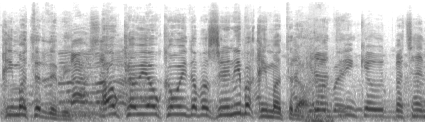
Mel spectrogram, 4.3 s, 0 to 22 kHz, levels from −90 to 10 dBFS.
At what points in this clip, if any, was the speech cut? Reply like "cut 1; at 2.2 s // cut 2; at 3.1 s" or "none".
cut 1; at 3.1 s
